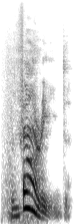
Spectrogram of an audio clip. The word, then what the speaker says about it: varied: And the one we're going to talk about is varied. Varied. Did you hear how I pronounced the ed ending at the end of this word?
